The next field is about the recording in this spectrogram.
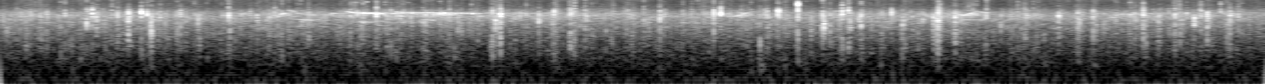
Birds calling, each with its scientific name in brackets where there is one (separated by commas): Apapane (Himatione sanguinea)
